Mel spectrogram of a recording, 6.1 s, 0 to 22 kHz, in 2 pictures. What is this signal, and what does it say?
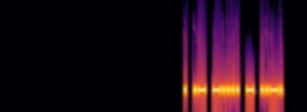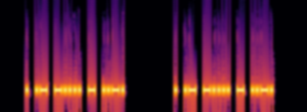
Morse code, heard as a keyed tone, about 46 wpm, 700 Hz. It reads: EA6TF EA6TF EA6TF
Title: DXCC-100 Call Signs - 5 Characters - Repeated 3x - 50wpm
